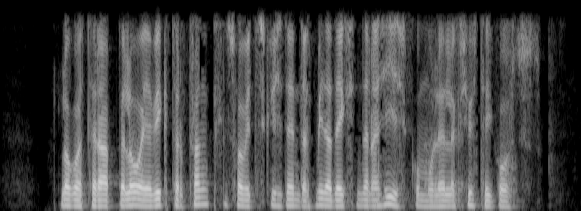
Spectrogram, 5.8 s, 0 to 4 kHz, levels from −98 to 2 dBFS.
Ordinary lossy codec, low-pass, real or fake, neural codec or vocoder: AAC, 24 kbps; 3.6 kHz; real; none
